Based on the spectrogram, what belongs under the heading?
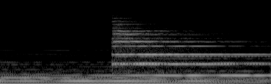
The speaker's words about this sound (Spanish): Campanas, nuevas señales.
